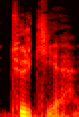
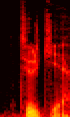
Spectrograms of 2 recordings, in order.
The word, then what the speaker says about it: Türkiye: Yes, it's everything is the same in our language, but U after T, it's U sound. – Like a German U. – Yeah, U sound, which is Türkiye.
